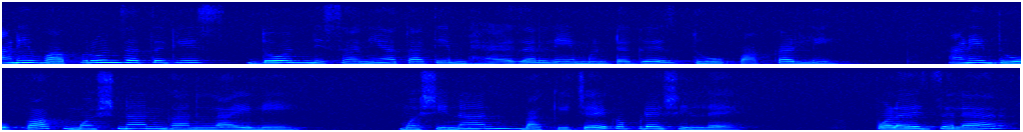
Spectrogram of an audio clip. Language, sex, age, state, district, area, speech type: Goan Konkani, female, 30-45, Goa, Canacona, rural, spontaneous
